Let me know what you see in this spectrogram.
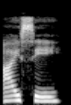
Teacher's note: When you show understanding with I see, your tone drops slightly to show calmness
